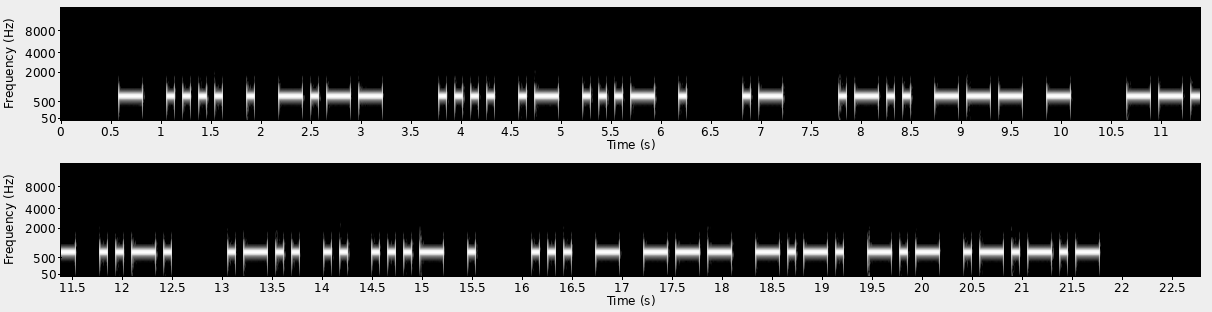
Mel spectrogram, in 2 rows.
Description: Morse code, heard as a keyed tone, about 15 wpm, 700 Hz. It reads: THEY HAVE A LOT OF LIVE STOCK.
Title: Sentences from Top 1000 Words - Review Part 5 - 15wpm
